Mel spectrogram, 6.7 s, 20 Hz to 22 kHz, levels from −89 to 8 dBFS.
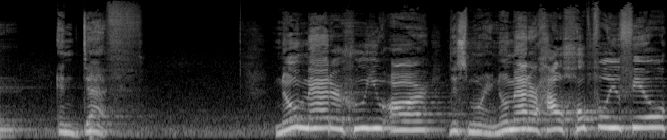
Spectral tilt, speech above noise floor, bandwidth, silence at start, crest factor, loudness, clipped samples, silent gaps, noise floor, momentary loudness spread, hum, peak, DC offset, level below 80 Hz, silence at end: -5 dB/octave; 30 dB; 19 kHz; 0 s; 16 dB; -23 LUFS; under 0.1%; none; -52 dBFS; 17 LU; none; -8 dBFS; under 0.1%; -66 dBFS; 0 s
